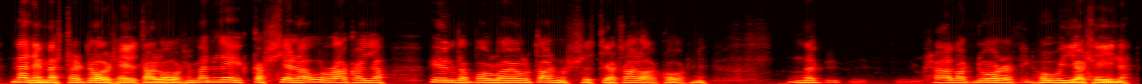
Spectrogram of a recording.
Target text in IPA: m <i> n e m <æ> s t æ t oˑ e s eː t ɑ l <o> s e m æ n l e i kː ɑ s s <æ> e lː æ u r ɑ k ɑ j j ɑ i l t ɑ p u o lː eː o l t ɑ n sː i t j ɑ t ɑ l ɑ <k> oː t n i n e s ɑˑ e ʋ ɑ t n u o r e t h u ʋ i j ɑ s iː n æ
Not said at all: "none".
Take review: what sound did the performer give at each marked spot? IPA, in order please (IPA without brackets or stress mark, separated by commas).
æ, æ, oː, i, k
